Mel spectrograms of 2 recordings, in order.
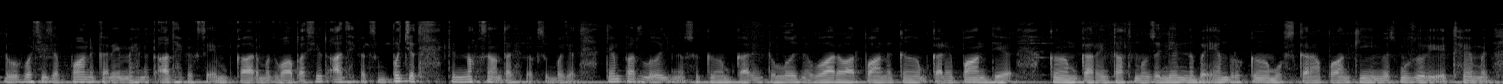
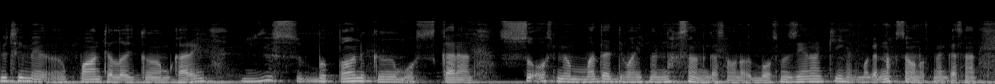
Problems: constant background noise, background conversations at intervals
